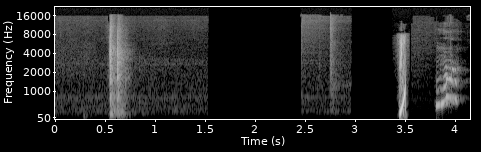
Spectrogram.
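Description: A short click about half a second in. Near the end comes a loud, quick upward-sliding cartoon 'plop' sound effect, followed by a brief squeak.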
